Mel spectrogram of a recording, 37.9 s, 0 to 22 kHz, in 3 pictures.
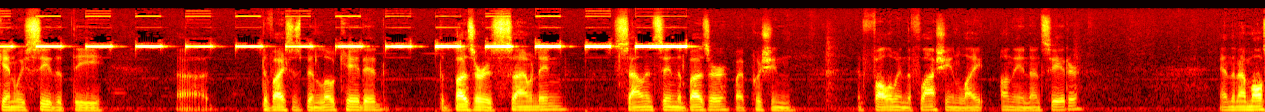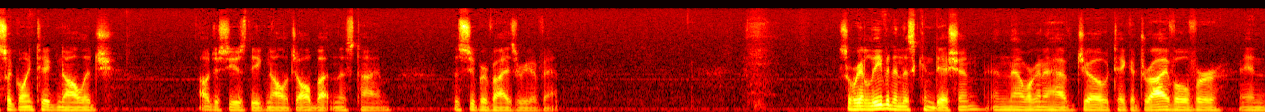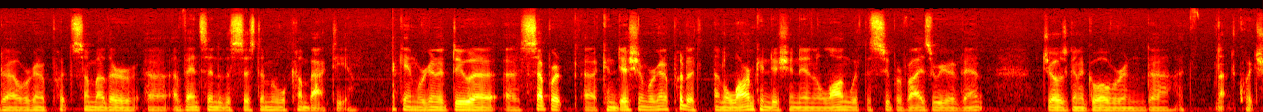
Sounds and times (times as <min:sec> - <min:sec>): Speech: 0:00.0 - 0:08.0, 0:08.6 - 0:10.9, 0:12.2 - 0:13.9, 0:14.6 - 0:16.6, 0:17.2 - 0:18.3, 0:21.0 - 0:37.9.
